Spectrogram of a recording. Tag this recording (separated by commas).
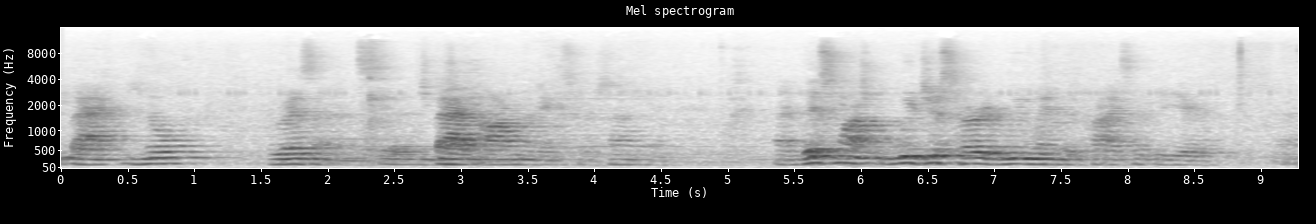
Speech, Guitar, Musical instrument, Plucked string instrument, Music, Strum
